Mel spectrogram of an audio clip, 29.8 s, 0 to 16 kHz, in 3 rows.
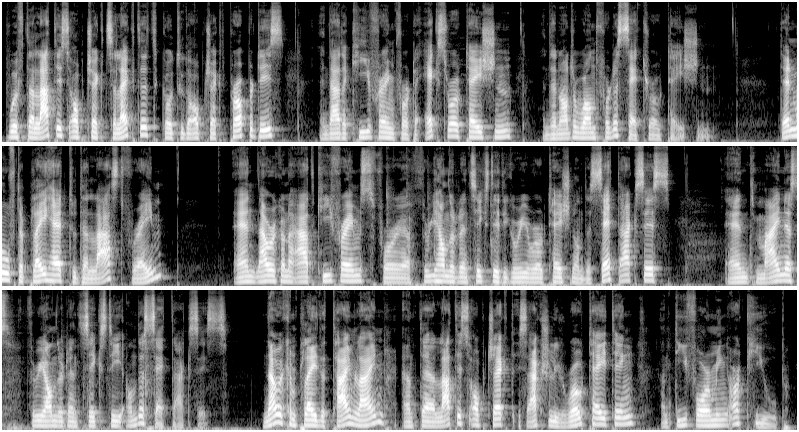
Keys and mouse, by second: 5.1 click, 7.8 click, 9.9-12.6 drag, 13.5-16.7 drag, 17.9 click, 19.0-22.5 drag, 24.2 click.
